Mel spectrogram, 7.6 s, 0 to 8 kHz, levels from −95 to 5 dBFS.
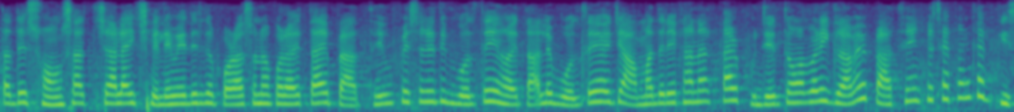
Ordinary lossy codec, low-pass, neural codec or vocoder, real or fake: none; none; codec, 16 kHz, 4 kbps, X-Codec, WavLM features, trained on Multilingual LibriSpeech; fake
